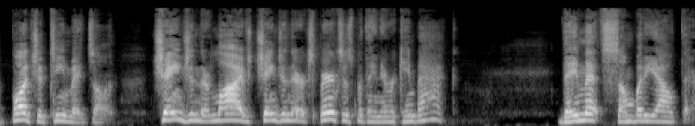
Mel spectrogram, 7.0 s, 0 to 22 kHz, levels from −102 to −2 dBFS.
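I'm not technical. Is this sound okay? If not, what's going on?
No. From 0.15 s to 6.89 s, faint ticks run under the speech, about fourteen per second, so they blur into a soft rattle. These are clock slip clicks. Two devices likely kept slightly different time, so single samples kept getting dropped or repeated.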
